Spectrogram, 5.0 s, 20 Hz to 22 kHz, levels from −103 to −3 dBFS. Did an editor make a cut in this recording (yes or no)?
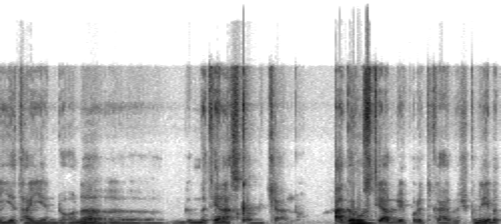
yes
